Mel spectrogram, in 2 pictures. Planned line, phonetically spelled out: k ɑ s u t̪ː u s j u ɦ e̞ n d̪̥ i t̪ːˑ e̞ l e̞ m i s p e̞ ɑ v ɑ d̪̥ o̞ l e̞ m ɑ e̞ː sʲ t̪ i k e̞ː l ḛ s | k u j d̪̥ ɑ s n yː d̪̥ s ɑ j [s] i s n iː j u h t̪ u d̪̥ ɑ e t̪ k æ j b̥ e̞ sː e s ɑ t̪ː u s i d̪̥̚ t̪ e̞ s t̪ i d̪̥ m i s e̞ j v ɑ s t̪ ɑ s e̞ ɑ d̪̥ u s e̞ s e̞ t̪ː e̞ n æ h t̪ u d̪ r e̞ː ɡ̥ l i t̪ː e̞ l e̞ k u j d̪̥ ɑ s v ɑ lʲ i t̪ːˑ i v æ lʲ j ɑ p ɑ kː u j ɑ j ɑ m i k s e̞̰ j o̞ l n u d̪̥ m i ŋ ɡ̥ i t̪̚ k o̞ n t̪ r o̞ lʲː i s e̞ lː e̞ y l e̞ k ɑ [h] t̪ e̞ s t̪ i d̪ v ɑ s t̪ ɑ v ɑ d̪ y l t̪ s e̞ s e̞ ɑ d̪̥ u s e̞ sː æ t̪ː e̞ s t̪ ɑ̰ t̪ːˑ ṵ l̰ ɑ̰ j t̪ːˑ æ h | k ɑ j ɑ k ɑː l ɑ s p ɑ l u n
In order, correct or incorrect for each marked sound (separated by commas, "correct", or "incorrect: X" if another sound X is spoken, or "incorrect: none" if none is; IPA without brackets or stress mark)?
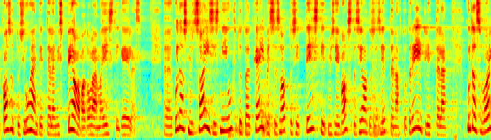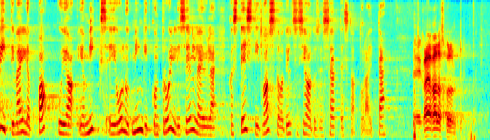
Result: correct, incorrect: s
